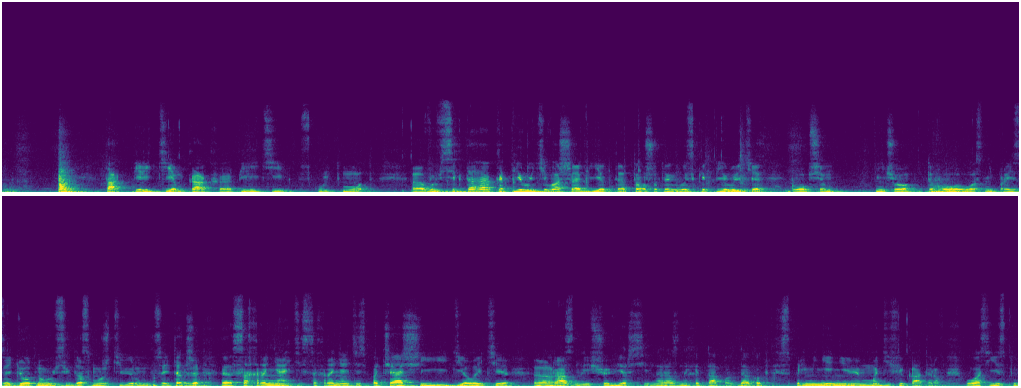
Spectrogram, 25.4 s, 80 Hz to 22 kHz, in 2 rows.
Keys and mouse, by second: 2.2-4.0 drag, 5.8 middle click, 7.8 shift+d, 10.3-25.4 drag.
